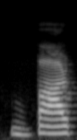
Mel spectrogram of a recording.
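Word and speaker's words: bark: रहता है वो ब रहता है, ब आर्क, बार्क बन गया, यानी ब में ही आ की मात्रा लग गई, तो बर्क नहीं बोलेंगे या ब आर्क नहीं बोलेंगे, बार्क बोलेंगे।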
